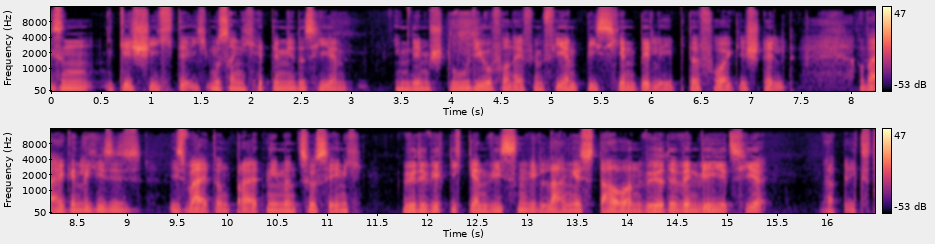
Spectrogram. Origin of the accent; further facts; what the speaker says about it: Lower Austria, Austria; wenn ich sage, ich komme aus dem Most Viertel, dann...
